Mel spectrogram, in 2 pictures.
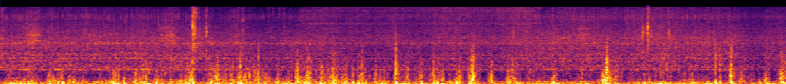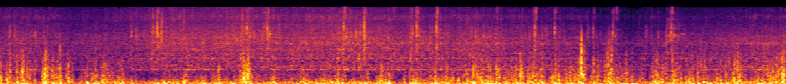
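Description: Wind rushes loudly past the microphone of a moving bicycle.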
